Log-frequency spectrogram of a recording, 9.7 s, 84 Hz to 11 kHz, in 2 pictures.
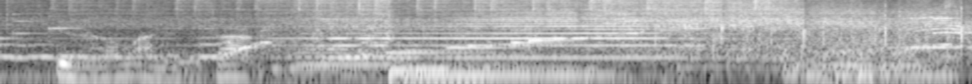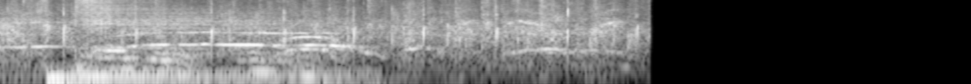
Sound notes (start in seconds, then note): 2.4 jazz music; 2.5 audience applauding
